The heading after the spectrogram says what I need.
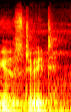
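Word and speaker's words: used to it: ഉച്ചാരണം യൂസ് ടു ഇറ്റ് എന്നാണ്, പക്ഷേ എഴുതുമ്പോൾ യൂസ്ഡ് ടു ഇറ്റ് എന്ന് തന്നെ പറയണം. യൂസ്ഡിൻ്റെ ഡി സൈലൻ്റ് ആയിട്ട് പോകും, കേൾക്കില്ല.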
